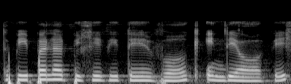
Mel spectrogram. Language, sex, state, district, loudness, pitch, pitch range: English, female, Karnataka, Bangalore, -16 LUFS, 195 Hz, 180-205 Hz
